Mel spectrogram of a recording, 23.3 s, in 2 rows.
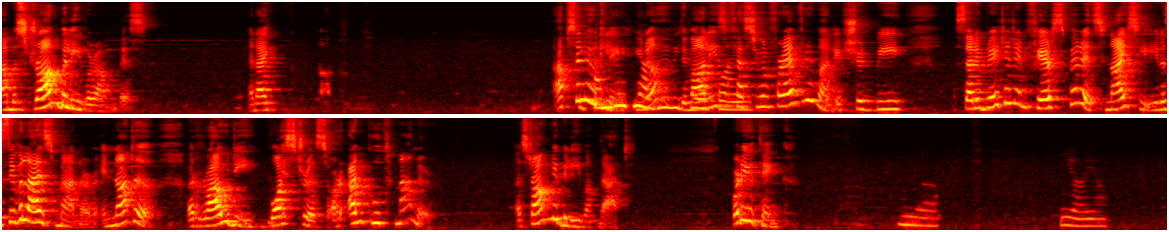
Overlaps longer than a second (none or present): present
